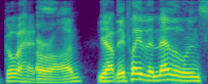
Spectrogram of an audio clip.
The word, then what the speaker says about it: Iran: to be a jerk Iran Iran and it's only because some of the Iranian journalists and players have been upset that people have been mispronouncing it so Iran go ahead Iran yeah they play the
